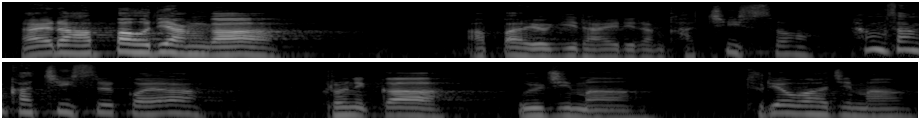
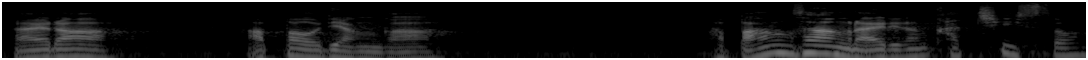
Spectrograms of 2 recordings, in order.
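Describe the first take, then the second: First: Loud earnest opening, then softening; earnest reassurance. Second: Put-on soft, gentle promise to a child; tender reassurance. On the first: Retold or imitated. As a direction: plead with her not to be afraid. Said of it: "그렇게 이야기하는데". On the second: Father softly promising his little daughter he stays, tender. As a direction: hush her fears softly. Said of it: "그 아이에게 그렇게 이야기합니다".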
